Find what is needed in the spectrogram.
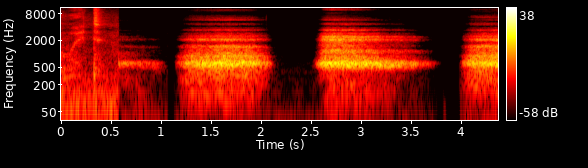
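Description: A woman choking and gasping for air while being strangled: two long, strained gasps about a second apart, each lasting about a second.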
